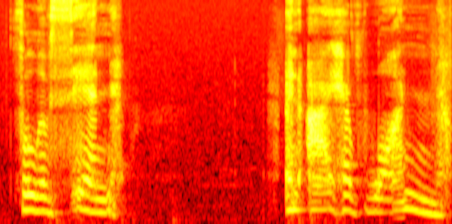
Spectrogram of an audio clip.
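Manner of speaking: hushed, slow sinister whisper, gloating at the end; a fallen angel whispering his suspicions to himself; scheming demon whisper. Acted.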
